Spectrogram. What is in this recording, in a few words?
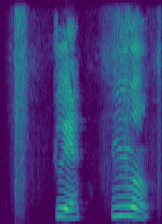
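"jue2wu4", Mandarin Chinese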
